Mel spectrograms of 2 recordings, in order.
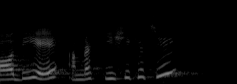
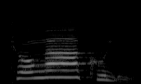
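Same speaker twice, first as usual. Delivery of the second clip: put-on slow, spaced ঠোঙা খুলি for children to repeat; teacher leading a choral read; 3 semitones higher, 4 dB louder, slower than usual. Shown as a demonstration. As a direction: lead the class slowly through ঠোঙা খুলি. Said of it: "আমরা একসাথে বলি সবাই".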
